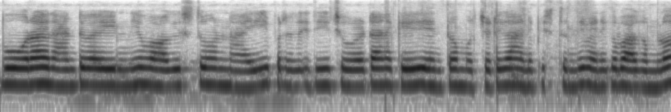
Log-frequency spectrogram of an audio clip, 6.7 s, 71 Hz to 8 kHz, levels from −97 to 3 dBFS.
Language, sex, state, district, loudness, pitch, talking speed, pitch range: Telugu, female, Andhra Pradesh, Chittoor, -16 LUFS, 220 Hz, 105 wpm, 215-225 Hz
